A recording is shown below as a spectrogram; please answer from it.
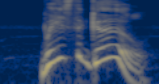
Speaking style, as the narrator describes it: she shouted above the noise of helicopters and police sirens

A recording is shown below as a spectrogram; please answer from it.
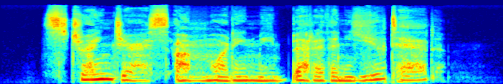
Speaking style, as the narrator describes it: Jen hisses in my ear

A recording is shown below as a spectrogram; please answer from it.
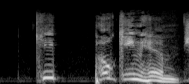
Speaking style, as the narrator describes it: Schmidt yelled

